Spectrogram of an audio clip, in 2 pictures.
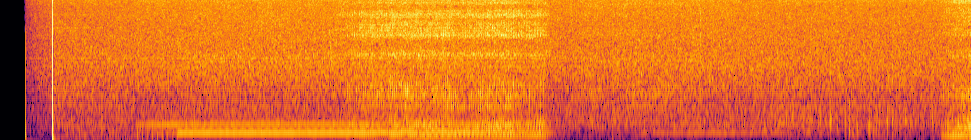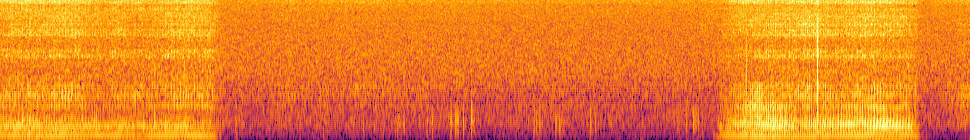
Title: doggo snores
